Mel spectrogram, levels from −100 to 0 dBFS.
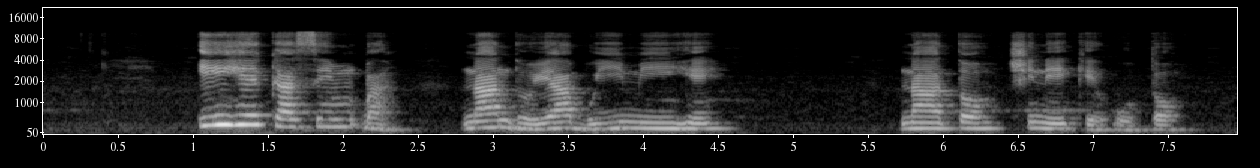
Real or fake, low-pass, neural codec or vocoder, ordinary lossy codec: real; 9.9 kHz; none; none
